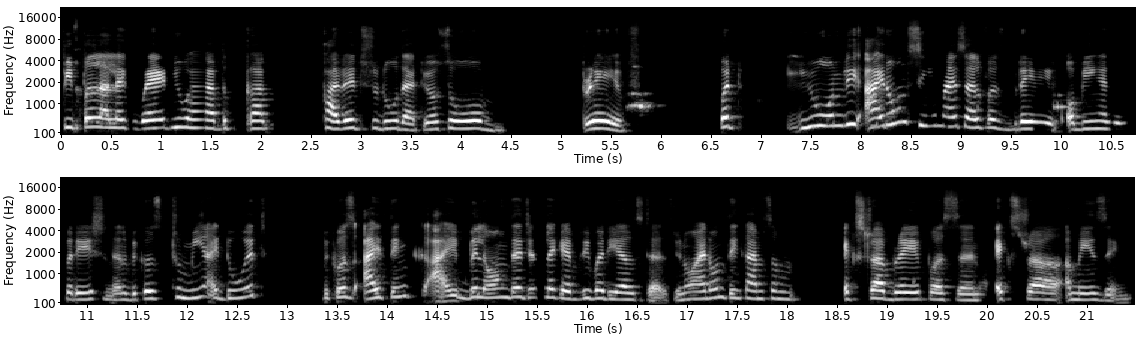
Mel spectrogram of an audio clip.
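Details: Adult woman, a stand-up comedian with a self-described stutter since growing up, reportedly stuttering more on stage than in conversation, performing on stage; stuttering.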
